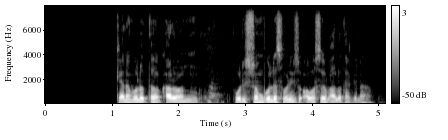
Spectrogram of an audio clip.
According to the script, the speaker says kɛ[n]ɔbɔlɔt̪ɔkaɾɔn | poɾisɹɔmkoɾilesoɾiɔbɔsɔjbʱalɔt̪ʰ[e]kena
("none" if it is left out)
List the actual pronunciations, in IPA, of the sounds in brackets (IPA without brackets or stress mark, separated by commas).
n, a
